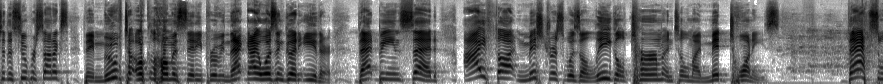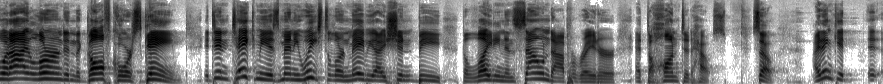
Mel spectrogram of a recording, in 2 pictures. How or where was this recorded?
live audience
